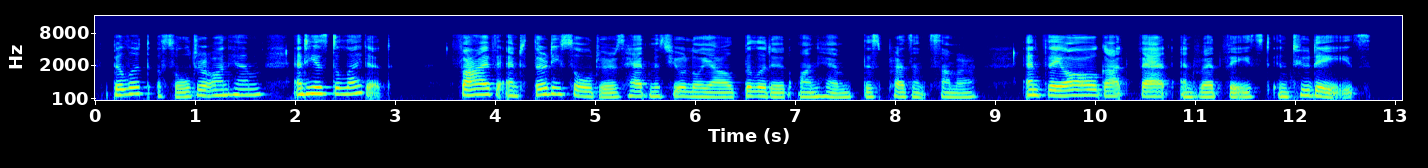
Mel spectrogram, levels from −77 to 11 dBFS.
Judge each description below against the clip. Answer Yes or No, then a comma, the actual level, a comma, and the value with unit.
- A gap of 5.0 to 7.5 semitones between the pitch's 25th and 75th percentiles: Yes, wide, 5.4 semitones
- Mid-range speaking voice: Yes, medium, 170 Hz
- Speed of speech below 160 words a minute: Yes, average, 150 wpm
